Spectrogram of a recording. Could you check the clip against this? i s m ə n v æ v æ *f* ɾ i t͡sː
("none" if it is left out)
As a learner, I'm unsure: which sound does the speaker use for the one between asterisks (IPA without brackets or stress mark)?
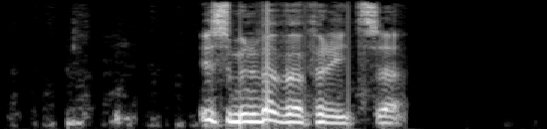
f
